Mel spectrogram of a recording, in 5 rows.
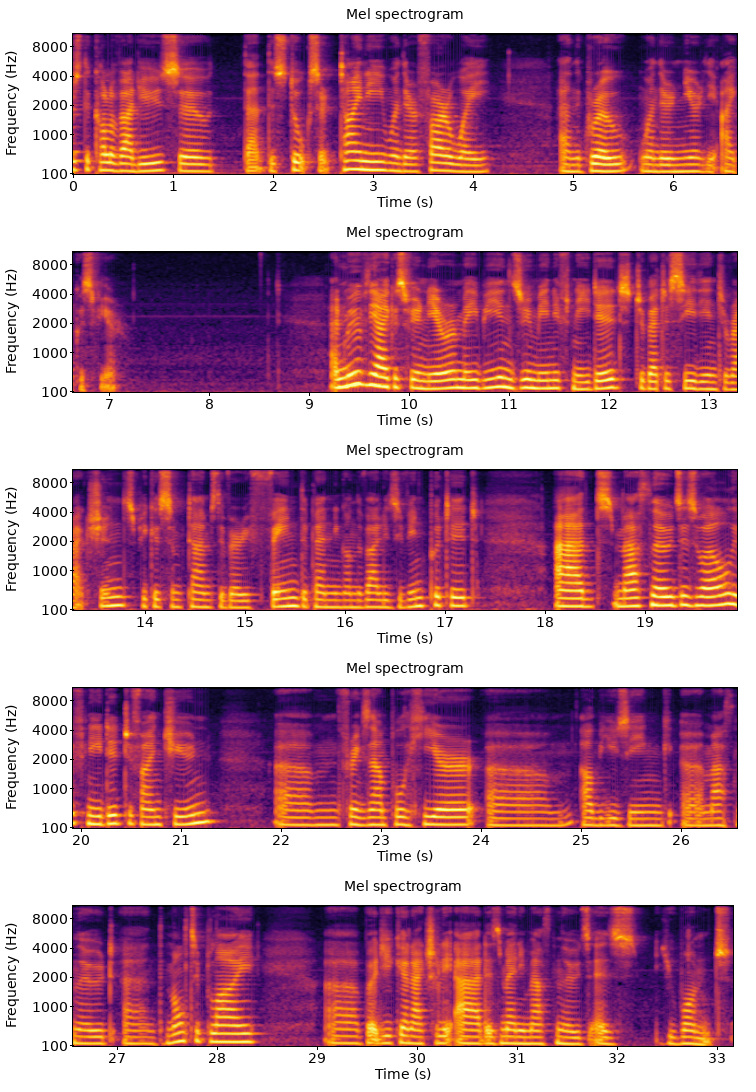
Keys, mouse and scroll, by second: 1.8 click, 4.0-4.7 scroll down 2, 5.0 click, 5.9 g, 12.2 click, 13.2-13.9 scroll up 3, 13.9-14.3 scroll down 2, 18.6 click, 21.6 click, 22.5 click, 23.3 click, 24.2 shift+a, 24.4 click, 32.0 click.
